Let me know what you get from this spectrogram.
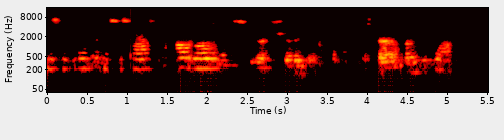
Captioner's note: group muffled chattering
